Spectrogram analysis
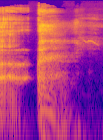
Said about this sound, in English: Don't fart into the mic.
